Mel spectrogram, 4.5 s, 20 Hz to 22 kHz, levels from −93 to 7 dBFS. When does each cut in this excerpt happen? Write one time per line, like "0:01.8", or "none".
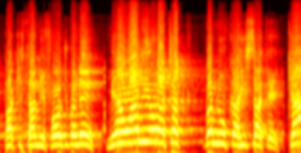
0:01.6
